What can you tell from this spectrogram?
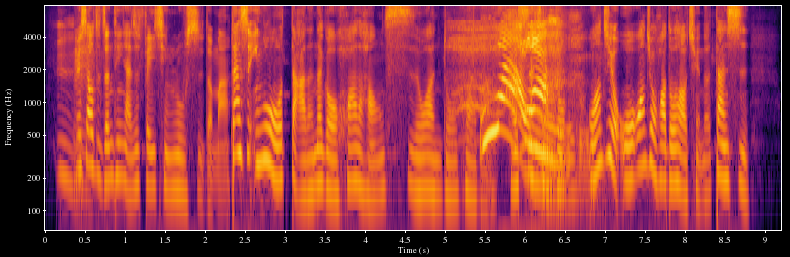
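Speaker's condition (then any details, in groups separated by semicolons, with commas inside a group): Submucous cleft palate; recent cough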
